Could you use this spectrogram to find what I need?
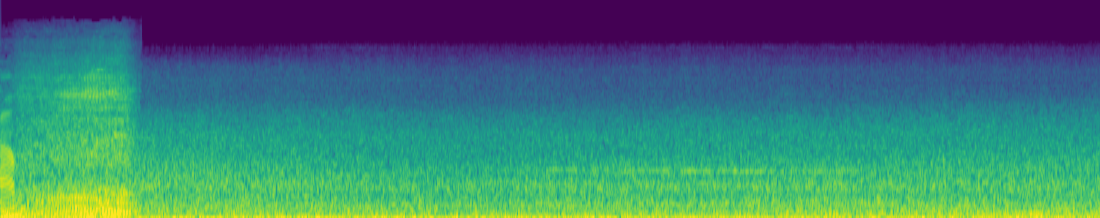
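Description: Motorbike engines hum and rumble in dense traffic.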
